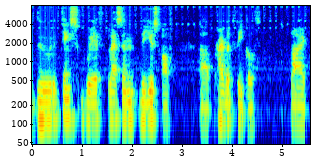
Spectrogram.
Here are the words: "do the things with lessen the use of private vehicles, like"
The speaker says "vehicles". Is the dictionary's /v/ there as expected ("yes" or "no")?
no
